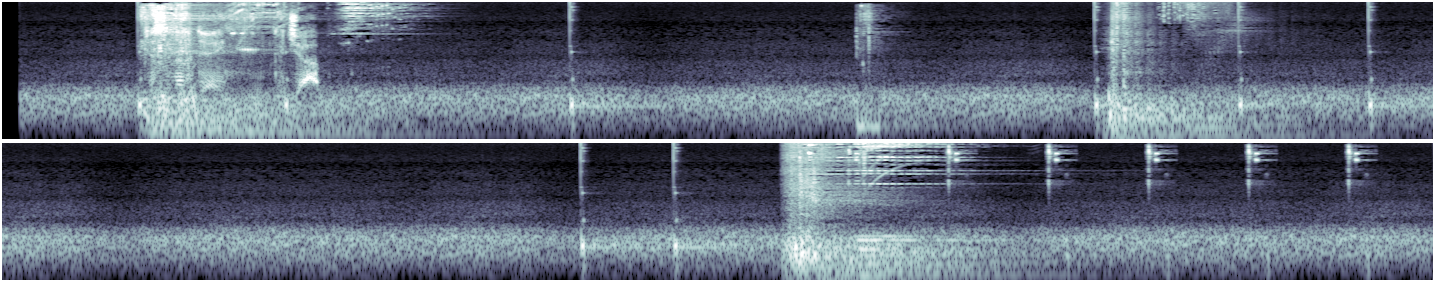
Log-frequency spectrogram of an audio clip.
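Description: Steady game menu music plays throughout.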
